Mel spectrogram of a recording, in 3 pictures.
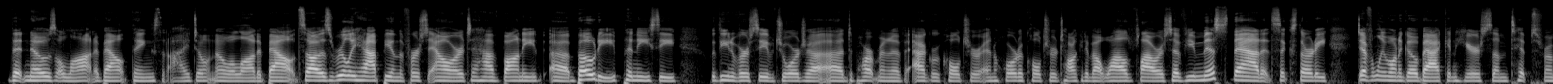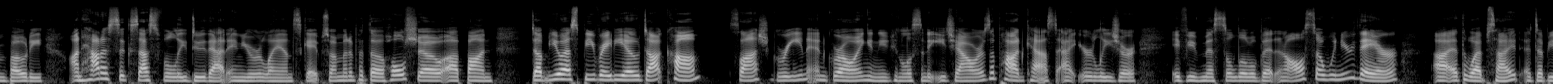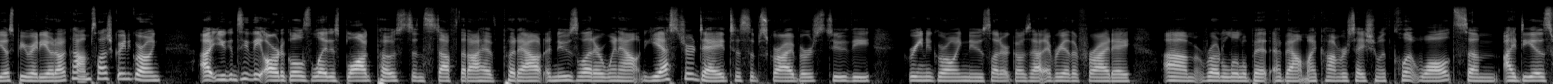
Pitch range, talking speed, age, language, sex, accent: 165-185 Hz, 210 wpm, 40-59, English, female, American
